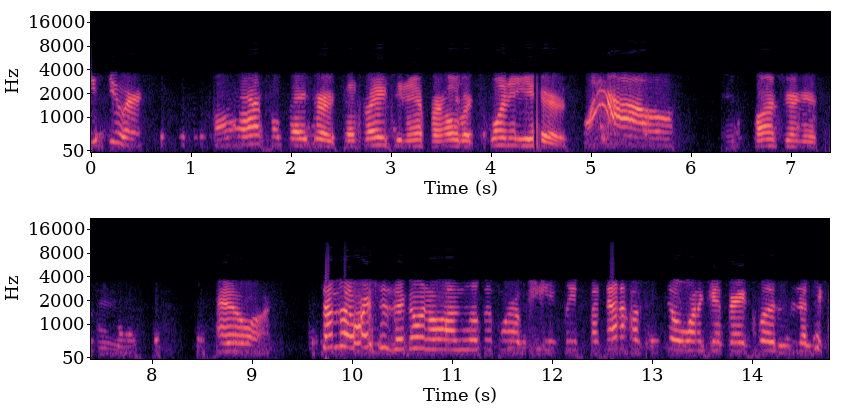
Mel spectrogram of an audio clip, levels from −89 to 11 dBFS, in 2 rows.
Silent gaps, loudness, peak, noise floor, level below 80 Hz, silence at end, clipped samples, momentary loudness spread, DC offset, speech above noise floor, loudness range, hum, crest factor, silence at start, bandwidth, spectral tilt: none; -19 LUFS; -2 dBFS; -59 dBFS; -68 dBFS; 0.1 s; under 0.1%; 16 LU; under 0.1%; 40 dB; 6 LU; none; 18 dB; 0 s; 6.8 kHz; -5.5 dB/octave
